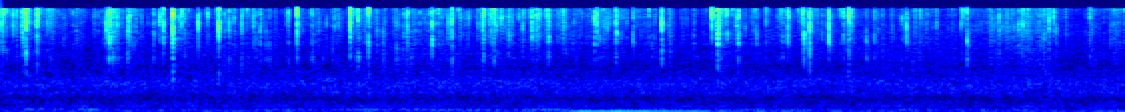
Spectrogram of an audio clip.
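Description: Crisp, flaky yufka börek pastry being pulled apart by hand, its layers crackling in a run of small, sharp cracks. The crackle shows the pastry is still crisp a day after baking.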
